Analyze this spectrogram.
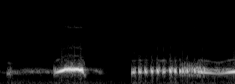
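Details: Spotted dove giving the deviant ndanglong coo, a variant departing from the standard call and attributed to poor breeding or inbreeding: a short low note, a loud sustained hooted note, then a fast stuttering run of low pulses.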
